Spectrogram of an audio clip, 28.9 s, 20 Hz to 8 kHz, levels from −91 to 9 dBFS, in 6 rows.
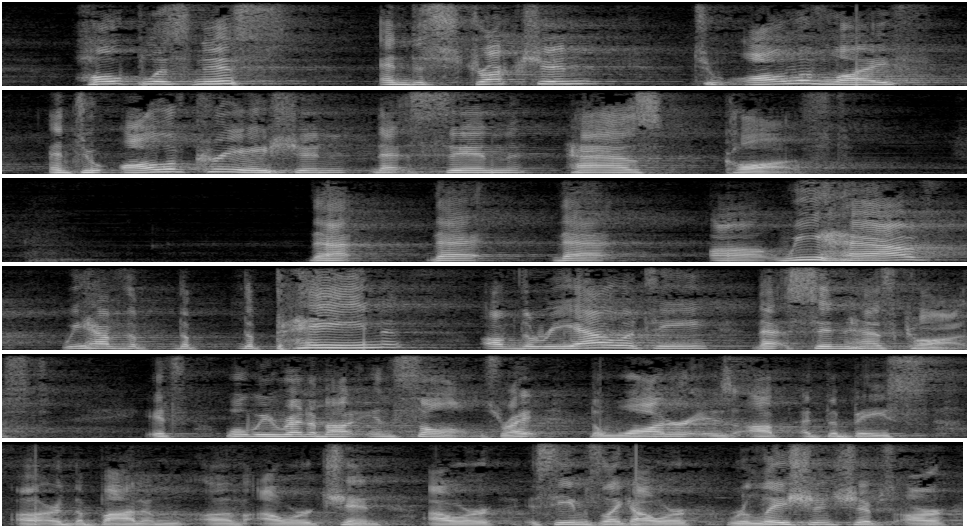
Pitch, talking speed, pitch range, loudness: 175 Hz, 135 wpm, 155-205 Hz, -19 LUFS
